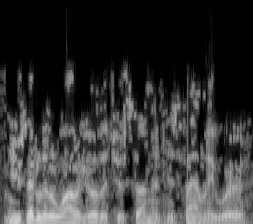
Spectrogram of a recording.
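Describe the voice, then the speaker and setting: A low, measured male voice plays a patient police inspector in a radio drama, probing with hesitant questions. The old recording is dull, with clear background noise. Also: expressive. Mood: polite, probing. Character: patient, probing French police chief inspector, middle-aged man.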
